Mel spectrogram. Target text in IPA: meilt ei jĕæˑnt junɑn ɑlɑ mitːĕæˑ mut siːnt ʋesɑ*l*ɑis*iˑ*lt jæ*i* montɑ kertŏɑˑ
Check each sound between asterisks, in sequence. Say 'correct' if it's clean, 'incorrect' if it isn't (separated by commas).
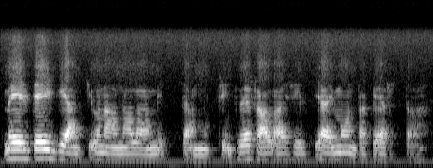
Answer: correct, correct, correct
